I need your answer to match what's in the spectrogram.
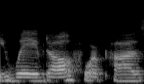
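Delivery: plain reading voice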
